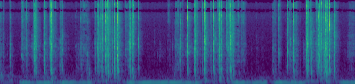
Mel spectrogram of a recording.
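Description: A fist-sized cream foam bath loofah with ruffled petals and a white rope loop is held in both hands while long nails scratch and tap its foam petals. The result is bursts of dry, bright, crackly scratching and quick taps, clustered into three busy passages separated by quieter pauses over a low steady hum.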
